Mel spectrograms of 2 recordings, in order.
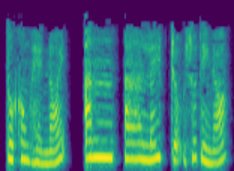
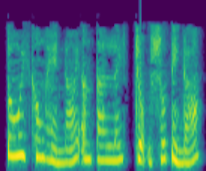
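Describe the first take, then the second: First: The words anh ta are stressed. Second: The word tôi is stressed. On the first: Someone else did it, not him. "được nhấn mạnh ở từ anh ta trong câu" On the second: Someone else said it, not the speaker. "nếu nhấn mạnh từ tôi trong câu thứ hai như thế này"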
